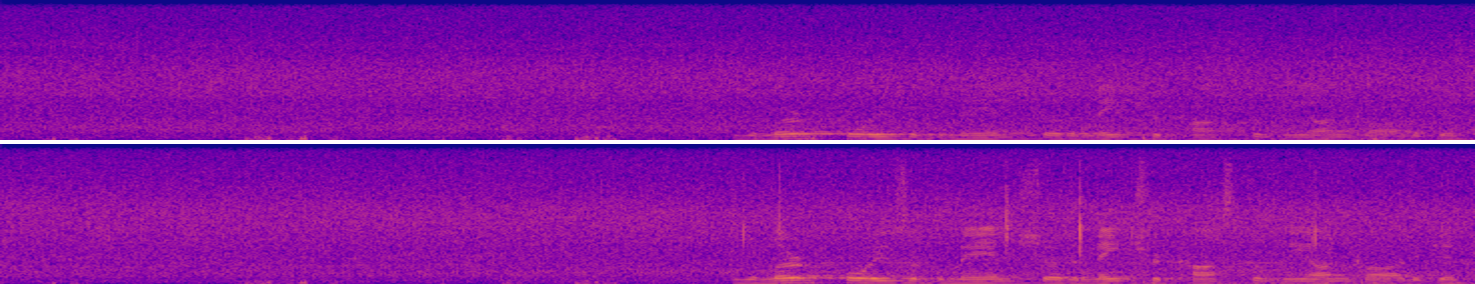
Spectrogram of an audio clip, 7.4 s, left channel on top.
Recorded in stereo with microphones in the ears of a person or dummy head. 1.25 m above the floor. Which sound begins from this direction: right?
A man speaking, at 3.7 s.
